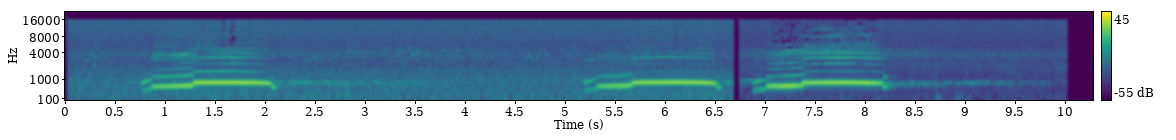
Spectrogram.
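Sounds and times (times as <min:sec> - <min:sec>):
loon calling at dusk: 0:00.8 - 0:02.8, 0:05.2 - 0:09.5.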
